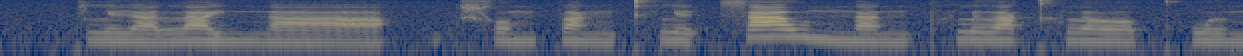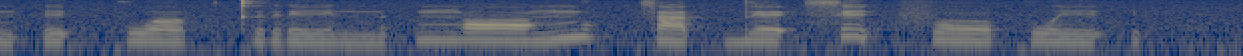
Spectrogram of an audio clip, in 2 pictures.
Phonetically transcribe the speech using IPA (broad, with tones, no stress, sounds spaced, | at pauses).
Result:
k l i˨˩ a̯ l a˧ j n aː˨˩ | t͡ɕʰ o˩˦ m p a˨˩ ŋ kʰ l i˨˩ ʔ s aː˥˩ w n a˨˩ n pʰ l ɯ˧ a̯ kʰ l ɤː˨˩ kʰ w ɯ˨˩ ŋ ʔ i˨˩ ʔ k w ɤː˨˩ k̚ t r i˨˩ n | ŋ ɔː˧ ŋ u˥˩ k̚ s a˨˩ t̚ d e˨˩ ʔ s i˥˩ ʔ f oː˧ k w i˨˩ ʔ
